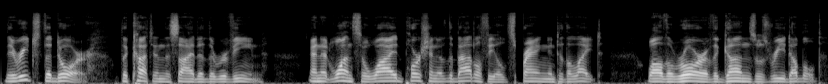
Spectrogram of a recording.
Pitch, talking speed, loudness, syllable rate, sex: 135 Hz, 240 wpm, -18 LUFS, 6.1 syllables/s, male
